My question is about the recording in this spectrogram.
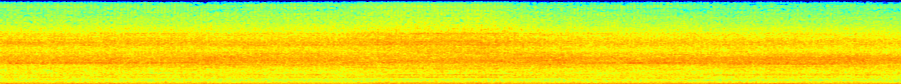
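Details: UAZ Patriot engine at idle: loose, uneven tapping of about three knocks a second under a hissy background; engine knock at idle, cause unknown.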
